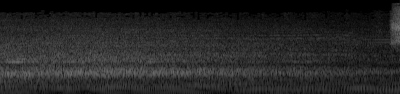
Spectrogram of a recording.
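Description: Soft background music of sustained keyboard chords, the held notes shifting about two and a half seconds in, over a faint steady hiss.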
